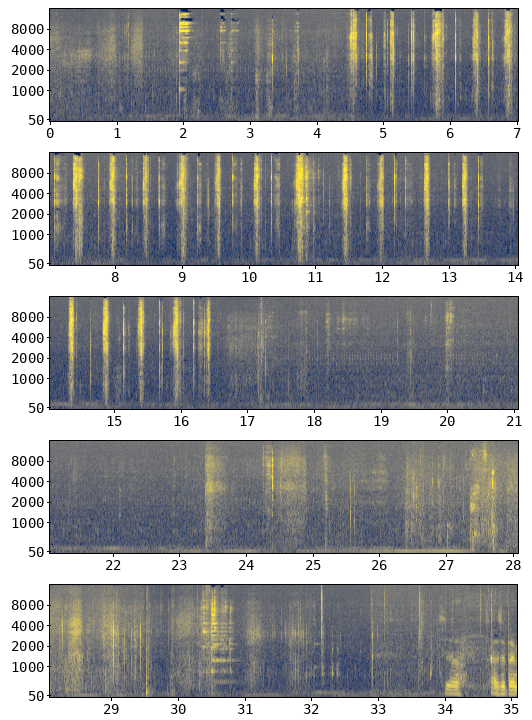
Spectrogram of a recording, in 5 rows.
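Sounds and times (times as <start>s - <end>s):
firesteel rod scraping: 27.4s - 32.4s.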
